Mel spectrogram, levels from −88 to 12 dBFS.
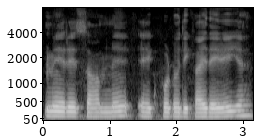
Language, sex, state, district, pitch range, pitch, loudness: Hindi, male, Rajasthan, Jaipur, 115-125 Hz, 115 Hz, -14 LUFS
